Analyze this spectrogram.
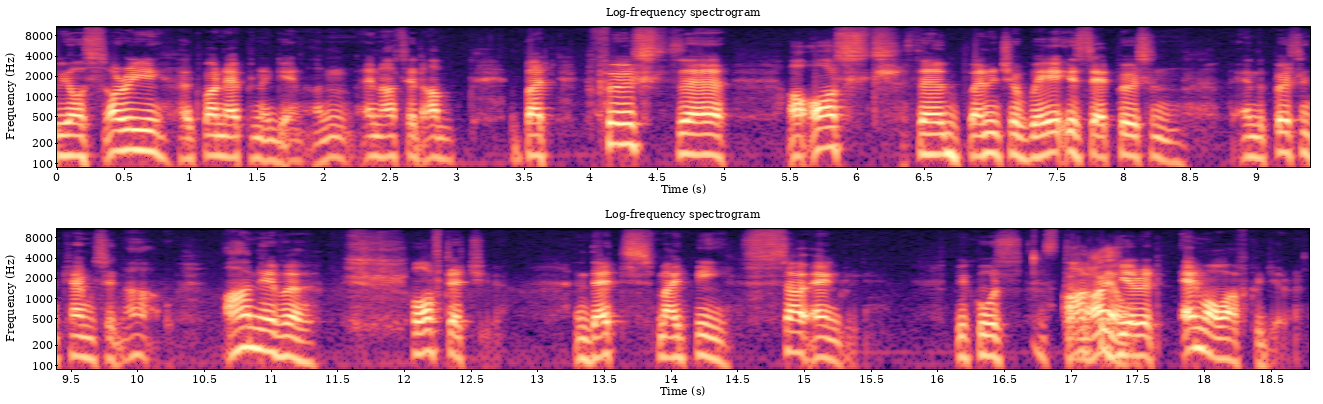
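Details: South African adult man who has stuttered his whole life, reporting it worsened after being laughed at while stuttering; stuttering.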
